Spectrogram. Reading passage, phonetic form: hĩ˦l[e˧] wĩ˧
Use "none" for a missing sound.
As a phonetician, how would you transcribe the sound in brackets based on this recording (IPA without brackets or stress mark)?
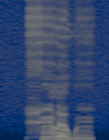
ɛ˧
